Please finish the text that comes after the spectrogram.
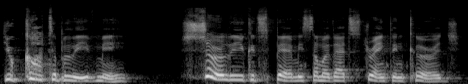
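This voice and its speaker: A man's voice: high-pitched, normal speed, dark tone, voice pushed up. A man voicing a desperate, melodramatic wife begging for help in a comedic detective audio play. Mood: desperate pleading.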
